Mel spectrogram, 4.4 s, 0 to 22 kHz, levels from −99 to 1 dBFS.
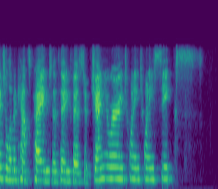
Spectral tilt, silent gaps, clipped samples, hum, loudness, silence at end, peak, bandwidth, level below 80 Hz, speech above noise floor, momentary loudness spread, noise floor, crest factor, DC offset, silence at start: -0.5 dB/octave; none; under 0.1%; none; -23 LUFS; 0.55 s; -4 dBFS; 8 kHz; -72 dBFS; 38 dB; 12 LU; -62 dBFS; 20 dB; under 0.1%; 0 s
